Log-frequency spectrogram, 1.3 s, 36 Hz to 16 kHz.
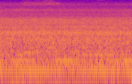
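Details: Electric fan after repair for howling and stopping by itself, tested on speeds 1 to 3: a smooth, steady motor hum with an even low drone and airy rush, no howl or squeal; the howl is gone and it runs normally.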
